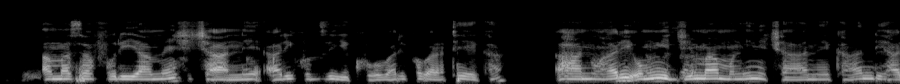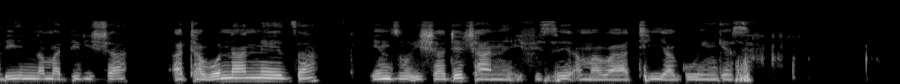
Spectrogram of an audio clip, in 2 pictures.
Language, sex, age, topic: Rundi, male, 18-24, education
